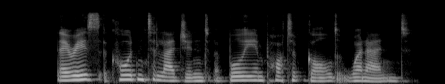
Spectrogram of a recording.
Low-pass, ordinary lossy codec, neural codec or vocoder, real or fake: none; none; codec, 24 kHz, 0.9 kbps, WavTokenizer, small release; fake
